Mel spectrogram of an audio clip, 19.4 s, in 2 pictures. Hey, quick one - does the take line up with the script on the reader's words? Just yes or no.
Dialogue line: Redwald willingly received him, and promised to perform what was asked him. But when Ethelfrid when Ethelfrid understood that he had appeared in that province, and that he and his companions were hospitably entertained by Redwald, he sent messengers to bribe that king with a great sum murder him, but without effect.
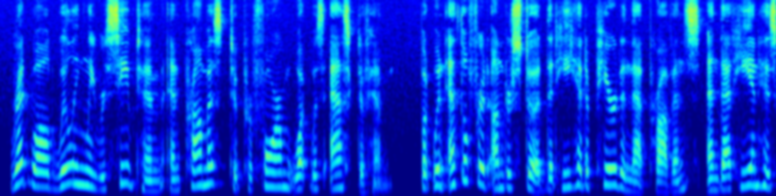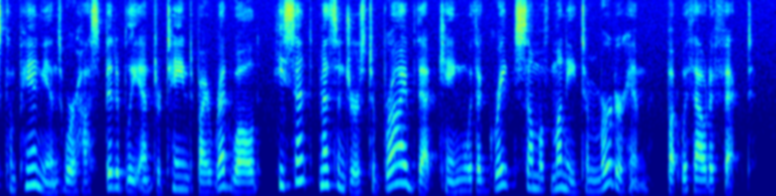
no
